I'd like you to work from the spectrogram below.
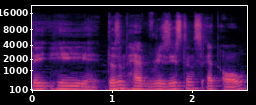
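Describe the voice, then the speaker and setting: A man speaks with a non-native accent, and the room echo is audible. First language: not English. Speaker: mobile game video creator. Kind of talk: game review commentary. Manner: halting.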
